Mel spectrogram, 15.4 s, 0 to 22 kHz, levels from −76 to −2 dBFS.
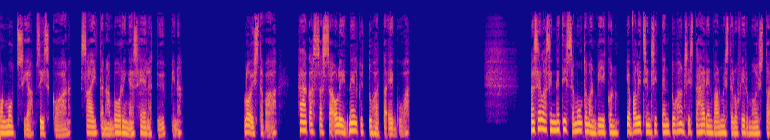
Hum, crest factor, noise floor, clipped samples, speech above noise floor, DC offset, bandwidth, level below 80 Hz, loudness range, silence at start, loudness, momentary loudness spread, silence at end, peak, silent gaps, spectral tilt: none; 18 dB; -43 dBFS; under 0.1%; 25 dB; under 0.1%; 16.5 kHz; -56 dBFS; 6 LU; 0 s; -18 LUFS; 12 LU; 0 s; -2 dBFS; 1.50-1.60 s, 3.37-3.42 s, 3.72-4.86 s, 5.88-5.94 s, 8.27-9.65 s, 10.46-10.61 s, 12.45-12.51 s; -4.5 dB/octave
